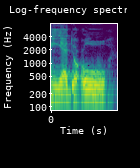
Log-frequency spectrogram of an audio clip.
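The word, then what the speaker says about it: يدعوا: إذا كان إذا جاءت في آخر الفعل واو جماعة يعني كان فاعل الفعل هو واو الجماعة، هنا ألحق في الكتابة ألفا، ألف تكتب ولا تلفظ، تقول القوم لم يدعوه، القوم لم يدعوه. يدعو أنت تلفظها ماذا؟ بواو في آخرها، انتهت، يدعو، جيد، لكنك تضع بعد الواو ألفا يعني في الكتابة، في الكتابة فقط،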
